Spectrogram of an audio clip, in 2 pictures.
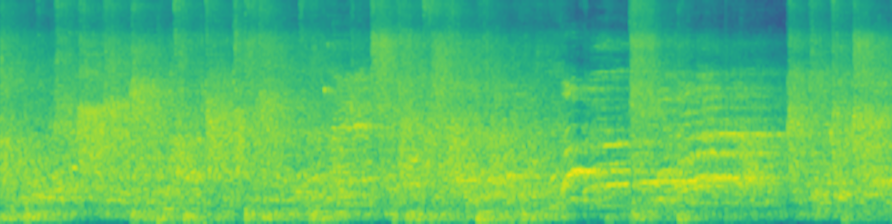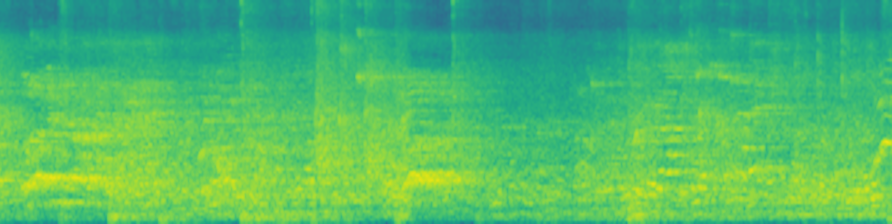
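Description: Many young men shout and chatter loudly nearby in a large echoing hall.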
